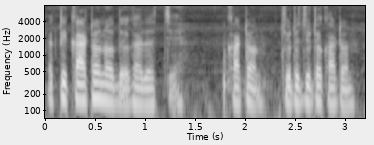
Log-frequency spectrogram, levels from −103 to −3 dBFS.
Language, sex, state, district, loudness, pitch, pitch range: Bengali, male, Assam, Hailakandi, -22 LUFS, 140 Hz, 130-150 Hz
